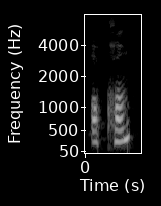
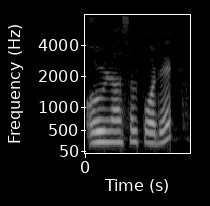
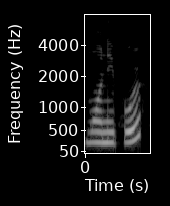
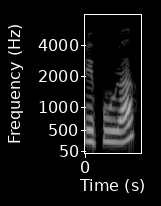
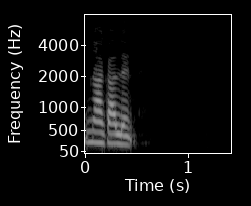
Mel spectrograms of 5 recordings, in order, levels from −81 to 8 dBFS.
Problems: none marked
